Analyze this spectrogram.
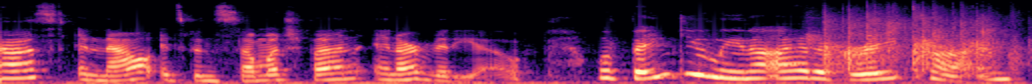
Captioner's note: applause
